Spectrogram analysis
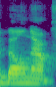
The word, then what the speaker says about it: Belknap: So you can find me my um therapy Instagram, Bellnap Therapy. BL K nap. The K is silent.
